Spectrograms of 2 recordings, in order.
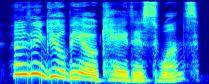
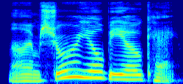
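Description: First: Dry tired brush-off, THINK lifted. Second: Slow, dry, falling on sure; deadpan it, leaning on sure. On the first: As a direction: shrug it off, rising on think. Tired reply to teasing friend. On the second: Dry reply to mock grief. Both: Acted.

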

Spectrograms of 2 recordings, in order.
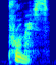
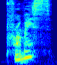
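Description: First: Low, soft assurance, falling; quiet promise. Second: Soft whispered question, rising; quietly. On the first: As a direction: answer her in a hushed low voice. Answers her quiet question in kind. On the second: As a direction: ask it in a hushed, hopeful lift. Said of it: "she said quietly". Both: A narrator's reading.

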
